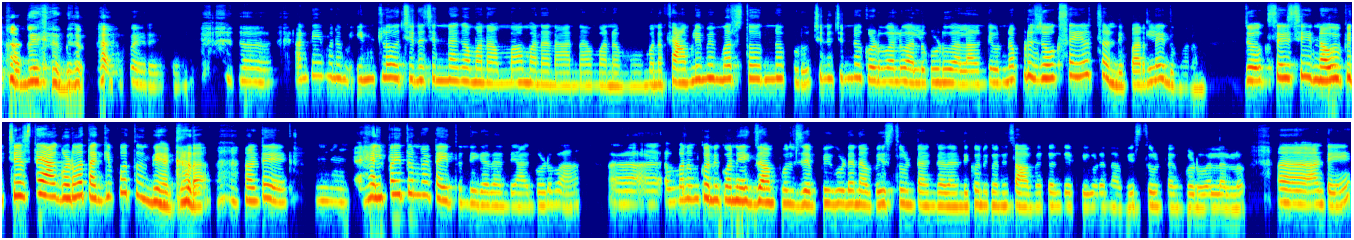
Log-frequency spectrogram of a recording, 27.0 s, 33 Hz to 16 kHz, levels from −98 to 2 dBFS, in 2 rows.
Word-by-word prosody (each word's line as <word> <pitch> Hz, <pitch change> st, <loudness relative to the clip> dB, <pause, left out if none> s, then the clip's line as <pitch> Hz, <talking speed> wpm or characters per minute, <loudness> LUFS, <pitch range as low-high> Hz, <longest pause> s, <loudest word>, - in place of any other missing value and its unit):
అదే 210 Hz, +3 st, +3 dB
కదా! 205 Hz, -4 st, -2 dB, 0.3 s
Back 250 Hz, -6 st, +1 dB
fire 200 Hz, -6 st, -6 dB
ఐతరు. 175 Hz, 0 st, -22 dB, 0.7 s
ఆ! -, -, -5 dB, 0.5 s
అంటే, 280 Hz, +4 st, -8 dB
మనం 285 Hz, -1 st, -3 dB, 0.2 s
ఇంట్లో 270 Hz, +2 st, 0 dB, 0.2 s
చిన్న 260 Hz, -2 st, -2 dB
చిన్నగా 250 Hz, -2 st, -1 dB
మన 225 Hz, -1 st, -2 dB
అమ్మ, 215 Hz, +1 st, -10 dB, 0.2 s
మన 205 Hz, -1 st, -6 dB, 0.2 s
నాన్న, 190 Hz, 0 st, -9 dB, 0.2 s
మనము, 185 Hz, -1 st, -8 dB, 0.2 s
మన 200 Hz, 0 st, -4 dB
ఫ్యామిలీ 230 Hz, +3 st, +3 dB
మెంబర్స్‌తో 270 Hz, 0 st, 0 dB
ఉన్నప్పుడు 265 Hz, -6 st, -4 dB
చిన్న, 280 Hz, -2 st, -5 dB
చిన్న 285 Hz, 0 st, -5 dB
గొడవలు 240 Hz, -1 st, 0 dB
అలుగుడు, 225 Hz, +1 st, -2 dB
అలాంటివి 205 Hz, +2 st, -2 dB
ఉన్నప్పుడు 260 Hz, +7 st, -1 dB
జోక్స్ 285 Hz, +2 st, +3 dB
వేయొచ్చు 335 Hz, +2 st, 0 dB
అండి 190 Hz, -5 st, -2 dB
పర్లేదు 225 Hz, +2 st, -1 dB
మనం. 165 Hz, -1 st, -14 dB, 0.5 s
జోక్స్ 240 Hz, -1 st, +3 dB
వేసి 285 Hz, +2 st, +2 dB, 0.2 s
నవ్విపించేస్తే, 290 Hz, +6 st, +5 dB
ఆ -, -, +12 dB
గొడవ 285 Hz, +2 st, +7 dB
తగ్గిపోతుంది 295 Hz, -2 st, +1 dB
అక్కడ. 230 Hz, +6 st, +5 dB, 0.6 s
అంటే 280 Hz, +4 st, +2 dB, 0.5 s
హ్మ్. 240 Hz, -2 st, -8 dB, 0.3 s
హెల్ప్ 290 Hz, +2 st, +5 dB
అయితున్నట్టు 335 Hz, -4 st, 0 dB
అయితుంది 225 Hz, -4 st, -5 dB
కదండీ! 185 Hz, -1 st, -6 dB
ఆ -, -, -9 dB
గొడవ. 200 Hz, +2 st, -7 dB, 0.5 s
ఆహ్, 205 Hz, 0 st, -4 dB, 0.3 s
ఆహ్, -, -, -5 dB
మనం 260 Hz, +1 st, 0 dB
కొన్ని, 275 Hz, -3 st, +4 dB
కొన్ని 250 Hz, -1 st, +4 dB
ఎగ్జాంపుల్స్ 220 Hz, -2 st, +2 dB
చెప్పి 200 Hz, +1 st, -1 dB
కూడా 210 Hz, 0 st, -1 dB
నవ్విస్తూ 200 Hz, +2 st, -3 dB
ఉంటాం 195 Hz, -1 st, -4 dB
కదండీ! 185 Hz, 0 st, -2 dB
కొన్ని, 200 Hz, -2 st, -4 dB
కొన్ని 190 Hz, 0 st, -5 dB
సామెతలు 180 Hz, +1 st, -3 dB
చెప్పి 185 Hz, -1 st, -10 dB
కూడా 180 Hz, 0 st, -8 dB
నవ్విస్తూ 170 Hz, +2 st, -11 dB
ఉంటాం 180 Hz, -2 st, -10 dB
గొడవలలో. 170 Hz, -1 st, -4 dB, 0.4 s
ఆహ్, 210 Hz, -2 st, +3 dB
అంటే 205 Hz, -3 st, -3 dB
225 Hz, 150 wpm, -24 LUFS, 195-270 Hz, 0.7 s, ఆ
